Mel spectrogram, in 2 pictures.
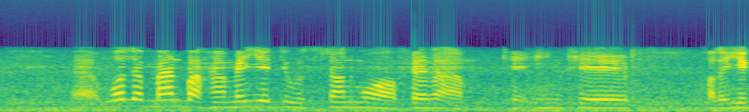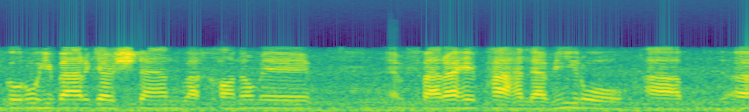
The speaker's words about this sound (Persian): بله بله من تو ماشین هستم میبخشید اگه یه کمی صدا از بیرون میاد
